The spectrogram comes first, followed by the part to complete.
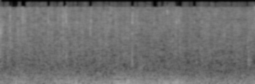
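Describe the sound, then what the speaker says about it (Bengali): Steady heavy rain with low rumbling thunder throughout, a continuous dense wash of sound without pauses. "ওই হয়তো ঝড়ের জন্য জানালায় হাওয়া লাগছে"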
